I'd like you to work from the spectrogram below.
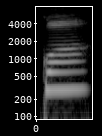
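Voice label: "gua", Mandarin Chinese, first tone, pronunciation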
